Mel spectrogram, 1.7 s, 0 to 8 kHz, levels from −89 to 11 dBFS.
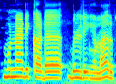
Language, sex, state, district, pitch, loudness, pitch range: Tamil, female, Tamil Nadu, Nilgiris, 235 Hz, -13 LUFS, 230-265 Hz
